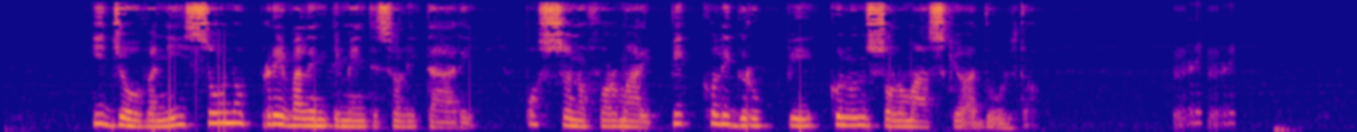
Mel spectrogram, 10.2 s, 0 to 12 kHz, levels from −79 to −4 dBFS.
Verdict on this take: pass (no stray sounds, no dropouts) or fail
fail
